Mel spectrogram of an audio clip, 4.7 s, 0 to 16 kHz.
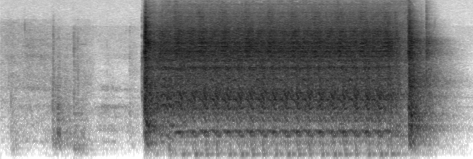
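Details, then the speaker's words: Nissan 910 Bluebird wagon, engine first start attempt with 10 litres of fuel; steady starter churning about two and a half seconds, no catch or firing; fuel confirmed, no spark found; crank no start. "That didn't sound good. Could have just been compression."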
